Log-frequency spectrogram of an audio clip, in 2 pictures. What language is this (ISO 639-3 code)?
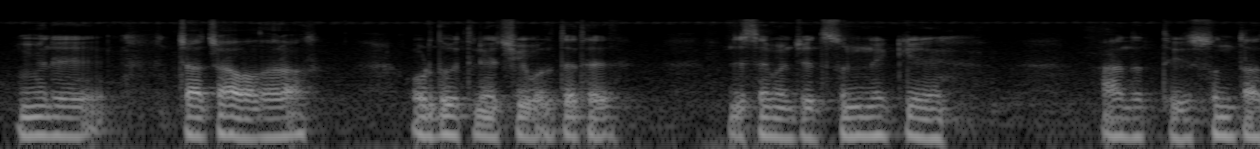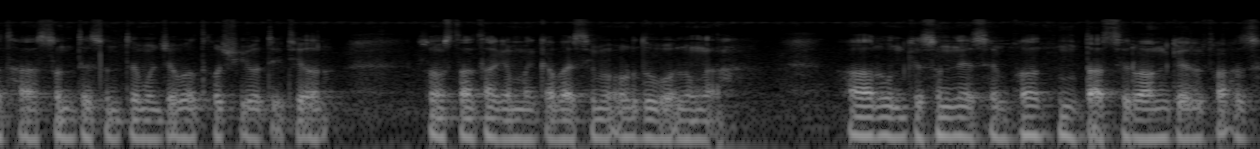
urd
